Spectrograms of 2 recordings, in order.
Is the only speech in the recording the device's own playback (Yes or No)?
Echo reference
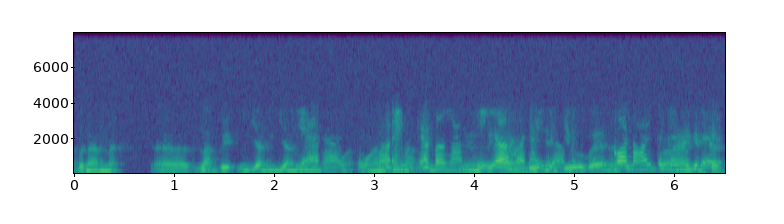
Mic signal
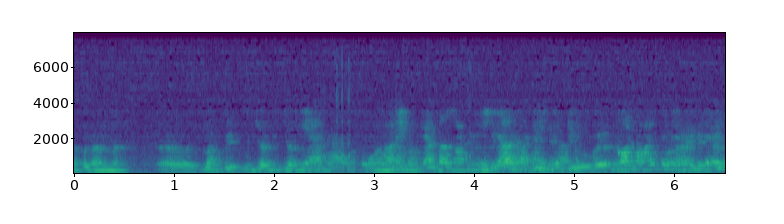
Yes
